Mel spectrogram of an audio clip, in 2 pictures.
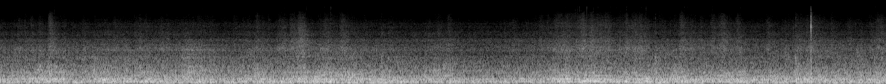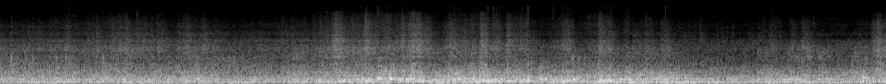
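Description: Semboku 7020 series electric train running, heard from the cab: a steady rumble of wheels on rail under a low hum, getting louder with a run of clacks over rail joints in the last few seconds.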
